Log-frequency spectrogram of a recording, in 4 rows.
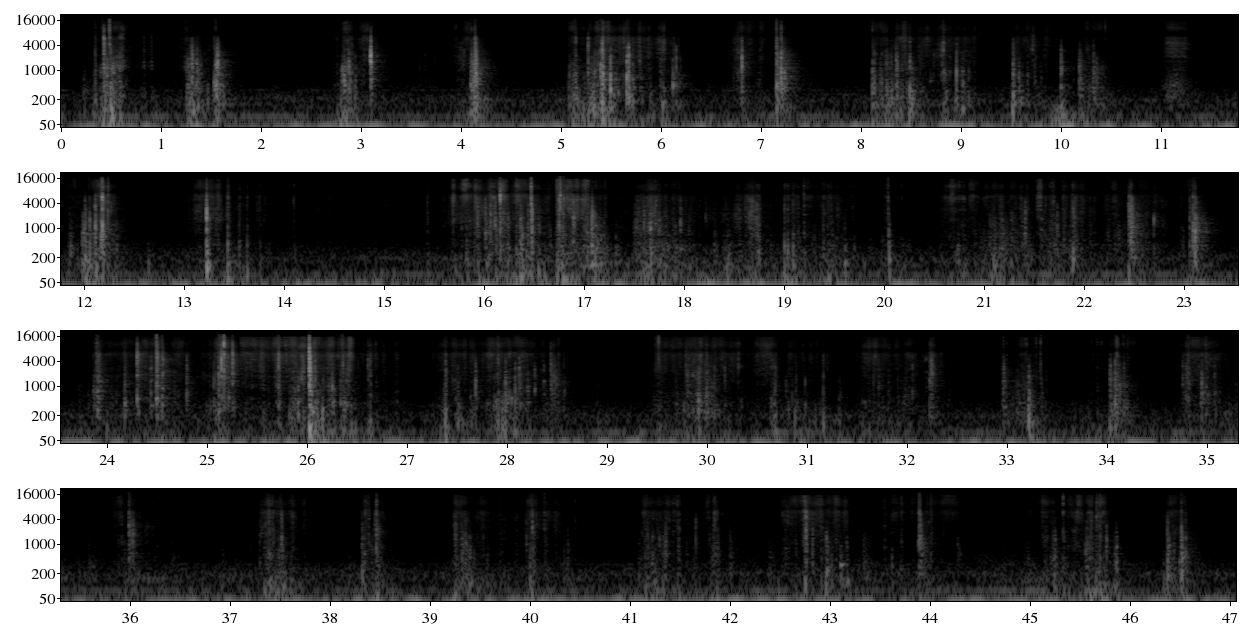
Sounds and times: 0.0s handling various pieces of paper and mail 1.8s
2.7s handling various pieces of paper and mail 4.4s
5.0s handling various pieces of paper and mail 11.2s
11.8s handling various pieces of paper and mail 28.8s
29.4s handling various pieces of paper and mail 47.0s

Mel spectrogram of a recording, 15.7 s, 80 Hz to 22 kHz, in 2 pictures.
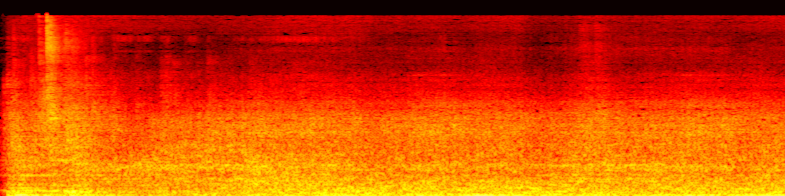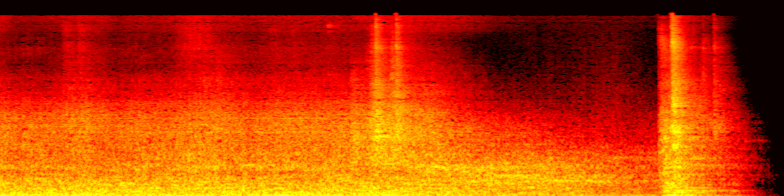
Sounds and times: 0.0s elevator 15.4s
0.0s AC unit 15.4s

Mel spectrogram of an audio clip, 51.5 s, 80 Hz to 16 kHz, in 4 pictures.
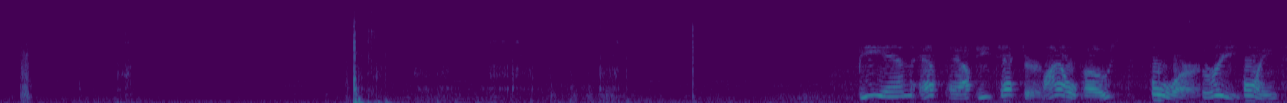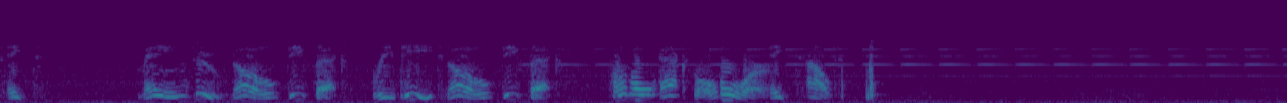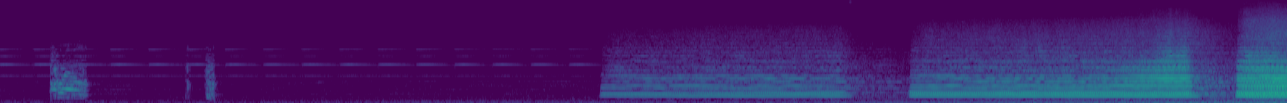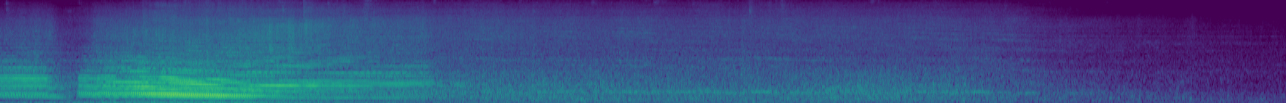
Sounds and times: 0.0s train 3.2s
4.2s train 51.4s
31.8s horn 43.3s

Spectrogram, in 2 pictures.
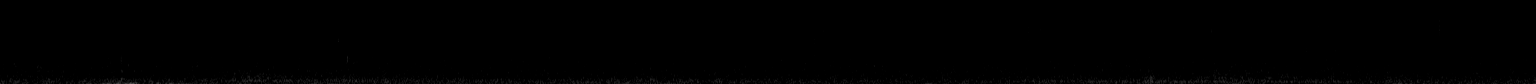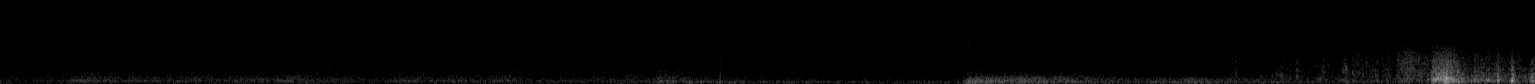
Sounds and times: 0.0s rain 30.7s
25.0s thunder 30.7s

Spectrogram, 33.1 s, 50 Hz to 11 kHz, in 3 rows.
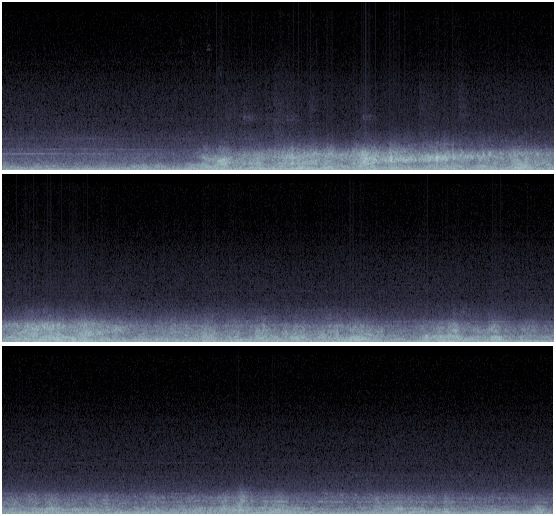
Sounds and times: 0.0s distant machinery 11.3s

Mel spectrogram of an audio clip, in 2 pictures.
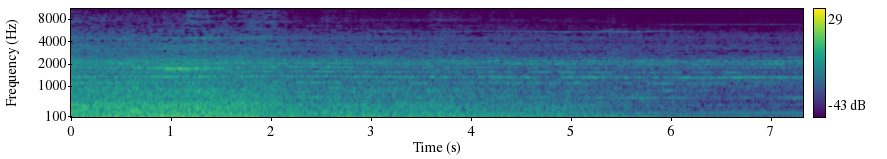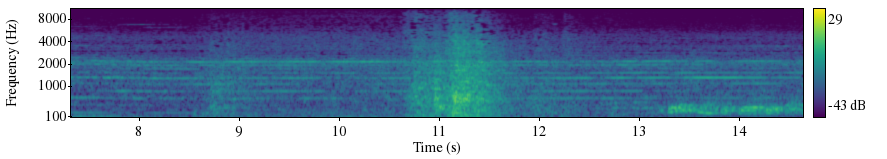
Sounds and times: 0.0s metro train arriving and departing 14.6s

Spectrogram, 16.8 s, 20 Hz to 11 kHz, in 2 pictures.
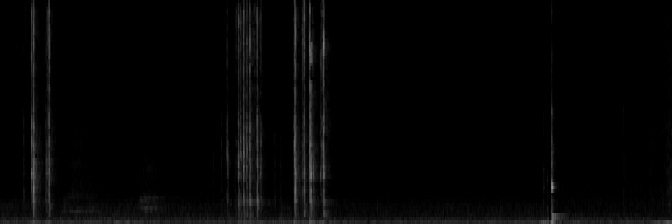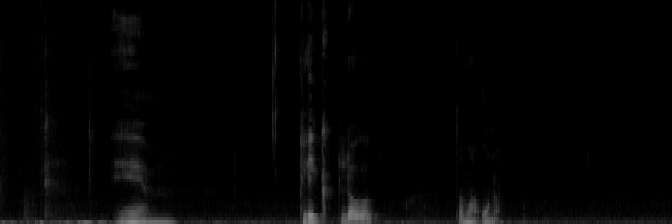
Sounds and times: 0.3s Mechanical keyboard clicking 0.7s
2.7s Mechanical keyboard clicking 4.2s

